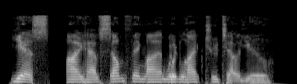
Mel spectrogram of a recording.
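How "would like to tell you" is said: plain reading voice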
